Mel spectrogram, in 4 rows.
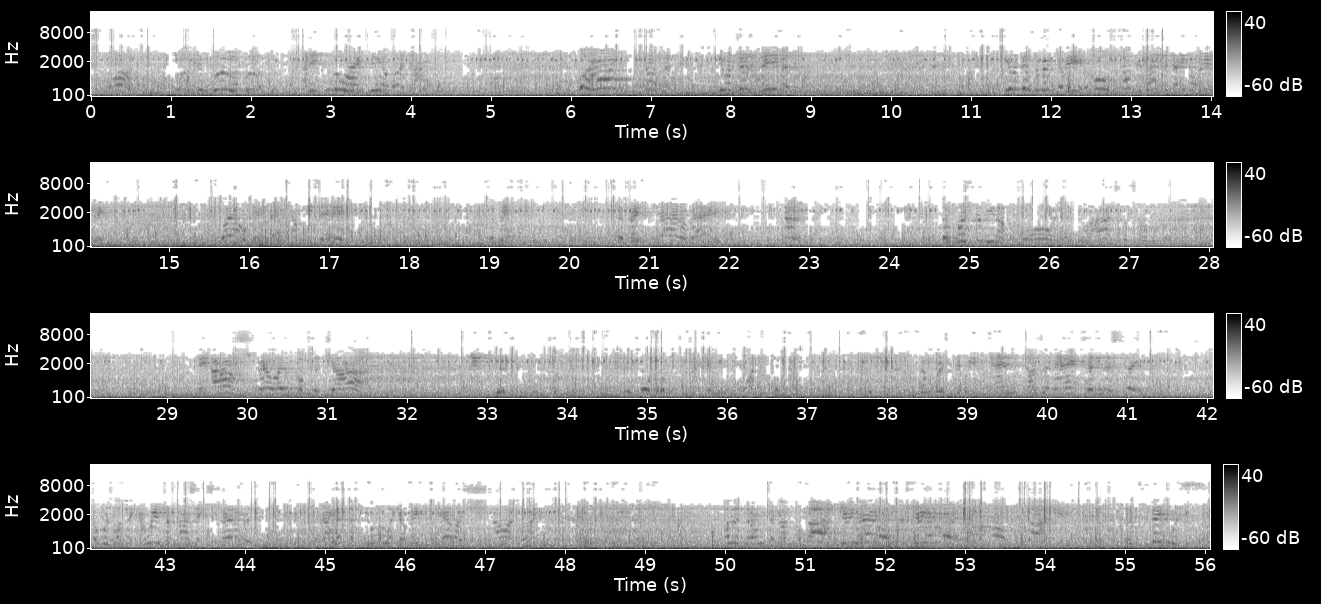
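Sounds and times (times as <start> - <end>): engine and road rumble: 0.0 - 56.0.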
